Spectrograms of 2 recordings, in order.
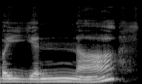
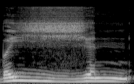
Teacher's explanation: با کی زبر کو یا کے ساتھ، اور یا کو فوری ادا کریں گے ہلکا سا ، یہ نہیں سختی نہیں، بین اس طرح سے نہیں، بینا،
